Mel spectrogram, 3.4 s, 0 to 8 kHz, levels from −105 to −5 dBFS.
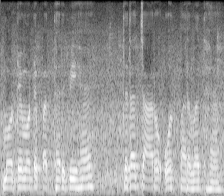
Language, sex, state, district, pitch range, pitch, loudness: Hindi, male, Arunachal Pradesh, Lower Dibang Valley, 125-135 Hz, 130 Hz, -11 LUFS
